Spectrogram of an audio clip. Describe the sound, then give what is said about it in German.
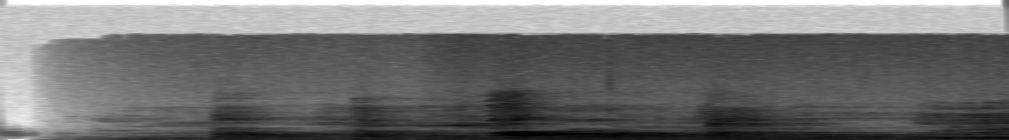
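Hundreds of pigs at a pig fattening farm with several barns, heard from a forest: a steady mass of low rumbling grunts blending with repeated harsh snorts and squeal-like bursts, continuous and fairly loud throughout, with no clear speech. “Wir stehen in diesem Wald, wir hören Geräusche von Schweinen aus diesem Betrieb.”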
